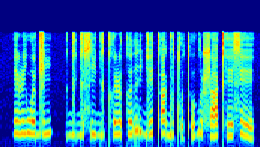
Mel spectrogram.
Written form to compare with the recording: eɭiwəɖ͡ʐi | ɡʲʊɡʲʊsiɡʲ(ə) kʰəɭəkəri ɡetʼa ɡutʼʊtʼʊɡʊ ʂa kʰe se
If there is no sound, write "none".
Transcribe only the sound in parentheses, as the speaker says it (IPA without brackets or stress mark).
ʊ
